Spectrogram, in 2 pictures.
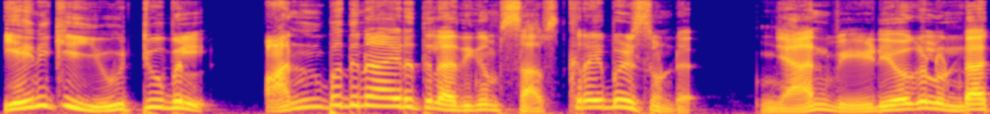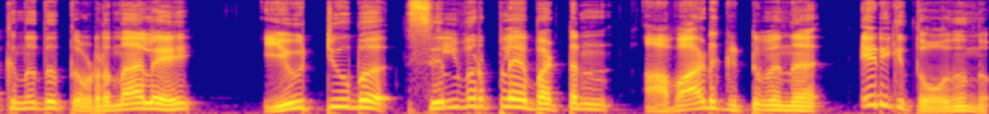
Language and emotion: Malayalam, happy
